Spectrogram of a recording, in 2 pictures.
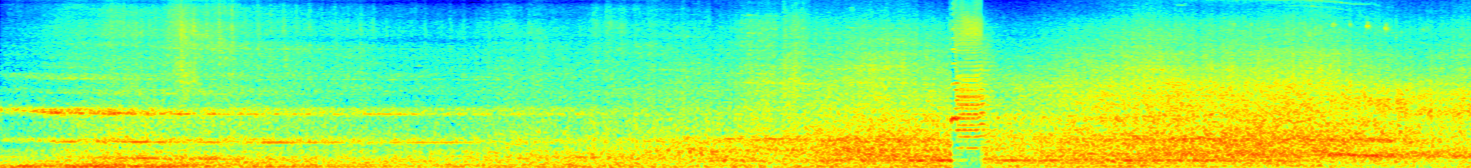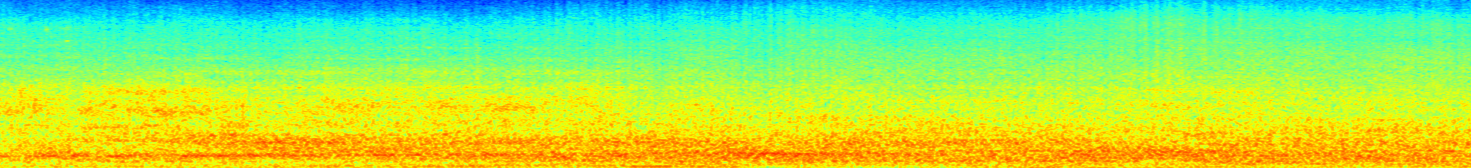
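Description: Double-stack container freight train running past with a steady rumble and wheel clatter. A horn's held tones fade away over the first few seconds. The sound breaks off briefly about ten seconds in, then the train noise returns louder and stays steady.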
